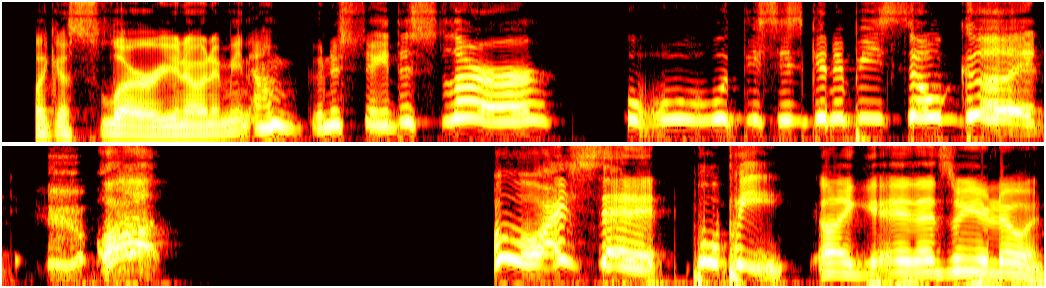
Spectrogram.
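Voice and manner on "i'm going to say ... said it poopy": put-on very high, very slow, drawn-out gleeful kid voice. Mocking someone as a twelve-year-old who just learned a bad word: imitating a twelve-year-old saying a bad word. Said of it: "like a twelve-year-old who just learned a bad word".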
